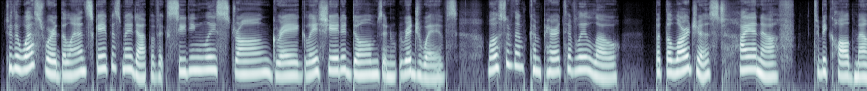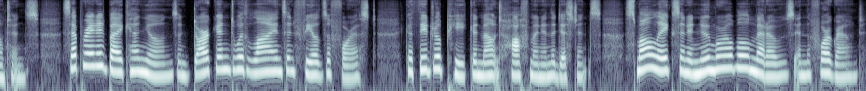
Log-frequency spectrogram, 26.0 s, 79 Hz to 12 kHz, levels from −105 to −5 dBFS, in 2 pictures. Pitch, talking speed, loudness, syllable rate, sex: 220 Hz, 135 wpm, -18 LUFS, 4.2 syllables/s, female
